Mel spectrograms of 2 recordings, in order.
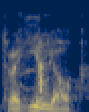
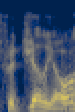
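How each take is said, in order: First: The middle consonant is a throaty Spanish H-sound. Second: The middle consonant sounds like an English J. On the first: The speaker calls it wrong. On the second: This is the Sicilian pronunciation. The speaker calls it right. "but it's Trujillo, like as if it was a J"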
